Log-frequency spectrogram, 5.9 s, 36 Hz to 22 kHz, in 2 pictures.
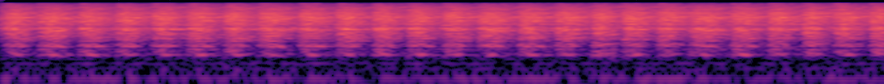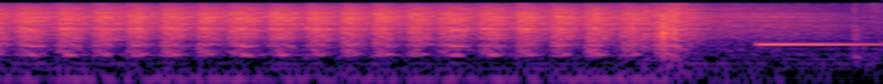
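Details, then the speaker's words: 2009 Buick Enclave, towed in, with lost communication to the fuel pump control module: steady starter chug at about two beats a second for five seconds with no catch; cranks but gets no fuel, tested with starting fluid behind the MAF sensor. "i'm gonna crank it again let you guys hear it nothing shot of starting fluid which is behind the mass airflow sensor"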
